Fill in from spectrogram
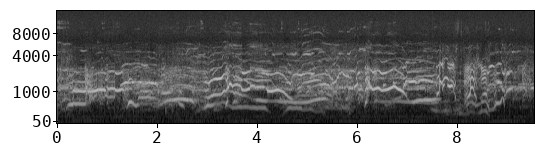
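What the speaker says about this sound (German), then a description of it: "Wie immer betteln eigentlich alle Hunde darum, auch heute mit hinaus zu dürfen." Greenland sled dogs howl and whimper together in a dense, wavering chorus, eager to run with the team, the yelps and long howls rising and falling continuously and loud throughout.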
